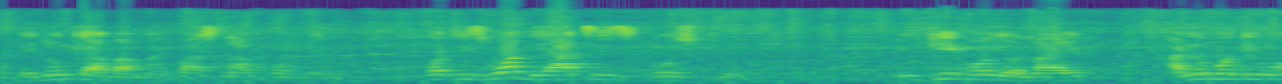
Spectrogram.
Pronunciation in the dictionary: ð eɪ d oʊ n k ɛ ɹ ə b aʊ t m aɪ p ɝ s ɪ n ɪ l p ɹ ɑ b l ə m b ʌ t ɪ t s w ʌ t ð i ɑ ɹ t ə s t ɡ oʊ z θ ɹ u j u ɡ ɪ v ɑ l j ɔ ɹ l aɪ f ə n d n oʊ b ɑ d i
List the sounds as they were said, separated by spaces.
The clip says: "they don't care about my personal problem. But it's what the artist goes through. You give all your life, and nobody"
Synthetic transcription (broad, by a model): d eɪ d oʊ n k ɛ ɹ ə b aʊ t m aɪ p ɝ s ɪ n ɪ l p ɹ ɑ b l ə m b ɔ t ɪ t s w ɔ t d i ɑ t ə s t ɡ oʊ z t ɹ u j u ɡ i v ɑ l j ɔ l aɪ f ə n n oʊ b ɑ d i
